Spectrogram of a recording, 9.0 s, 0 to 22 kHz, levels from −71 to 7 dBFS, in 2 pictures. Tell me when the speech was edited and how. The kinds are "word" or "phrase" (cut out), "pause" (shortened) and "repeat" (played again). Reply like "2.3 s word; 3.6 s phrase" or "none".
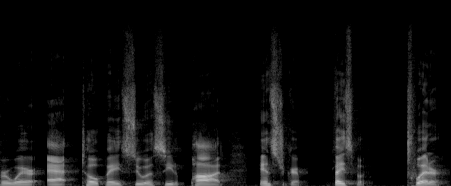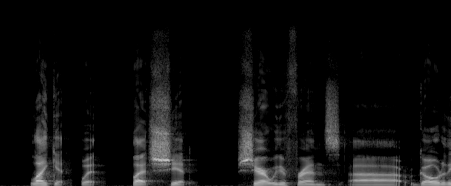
5.3 s word; 5.8 s word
